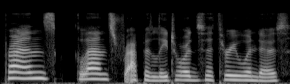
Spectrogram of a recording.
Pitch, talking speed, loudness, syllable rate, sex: 215 Hz, 145 wpm, -21 LUFS, 4.6 syllables/s, female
